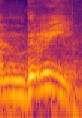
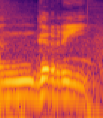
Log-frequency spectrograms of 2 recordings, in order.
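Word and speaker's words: N'Dri: Si chiama Ndri, non si chiama Ngri.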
